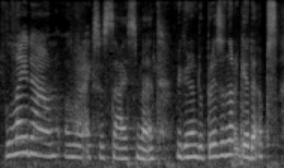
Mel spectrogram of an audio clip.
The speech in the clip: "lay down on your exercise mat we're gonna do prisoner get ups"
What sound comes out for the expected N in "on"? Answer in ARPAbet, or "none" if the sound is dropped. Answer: N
